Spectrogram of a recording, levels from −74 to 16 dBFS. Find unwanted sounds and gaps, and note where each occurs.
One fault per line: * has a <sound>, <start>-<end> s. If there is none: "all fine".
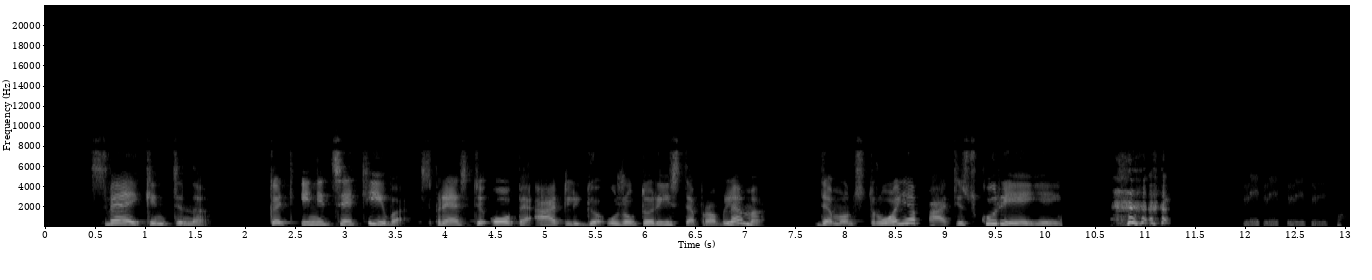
* has a laugh, 10.7-11.3 s
* has a laugh, 12.0-12.8 s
